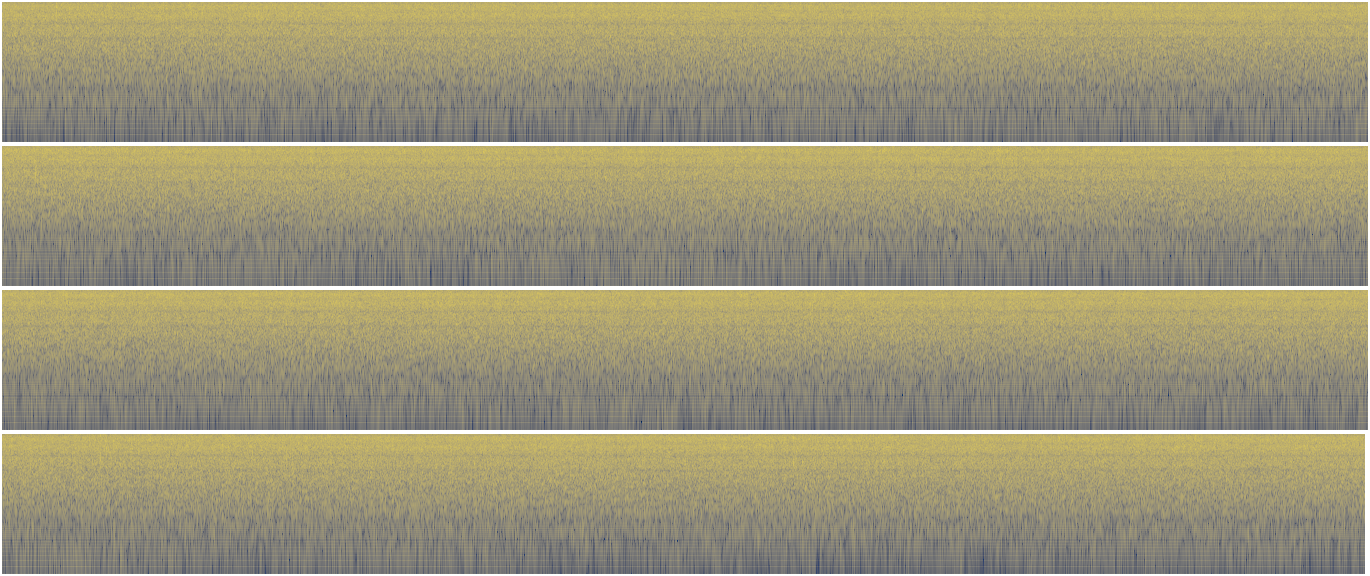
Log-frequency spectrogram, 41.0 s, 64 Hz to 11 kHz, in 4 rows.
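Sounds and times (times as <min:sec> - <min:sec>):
rushing falling water: 0:00.0 - 0:40.9.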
